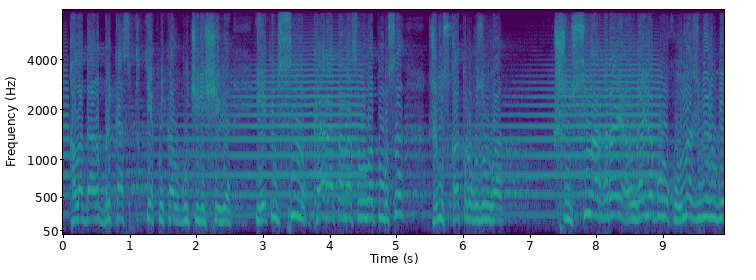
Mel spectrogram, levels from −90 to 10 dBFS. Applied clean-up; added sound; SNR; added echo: none; Trumpet; 7 dB; none.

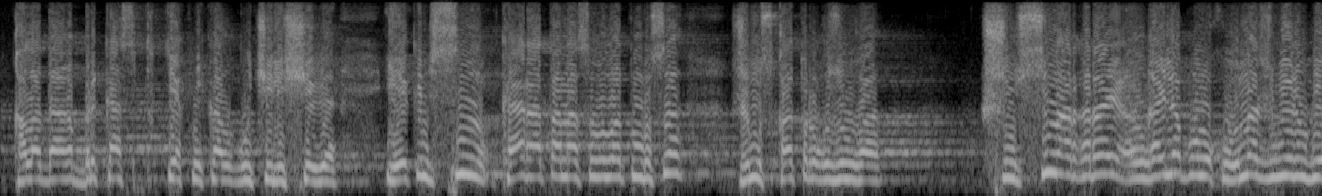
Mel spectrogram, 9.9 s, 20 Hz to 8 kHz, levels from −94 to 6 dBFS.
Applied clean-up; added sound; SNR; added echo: none; none; none; none.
